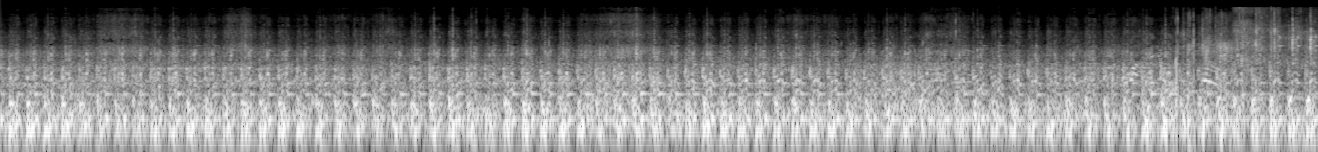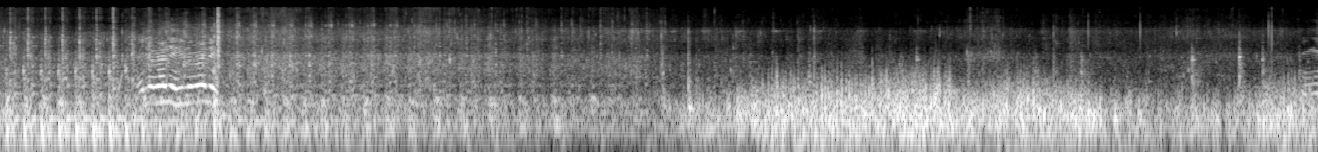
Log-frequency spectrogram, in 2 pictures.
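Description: A small fishing boat's engine running with a rapid, even pulse, then dropping away about fifteen seconds in. A short shout comes just as it drops. Water and wind noise fill the last few seconds.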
